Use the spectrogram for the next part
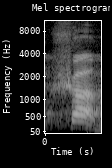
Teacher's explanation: ये आपके मूर्धा से हवा निकाली है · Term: मूर्धन्य शकार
